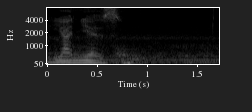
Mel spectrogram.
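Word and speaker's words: Yanez: us on yanz my name is yanes my name is yanes yeah Petri I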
